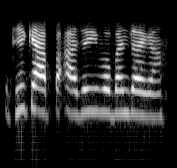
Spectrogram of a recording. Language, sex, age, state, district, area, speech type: Hindi, female, 60+, Uttar Pradesh, Sonbhadra, rural, conversation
